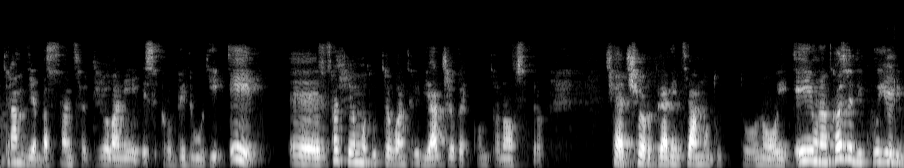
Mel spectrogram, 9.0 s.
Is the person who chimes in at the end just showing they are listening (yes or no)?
yes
